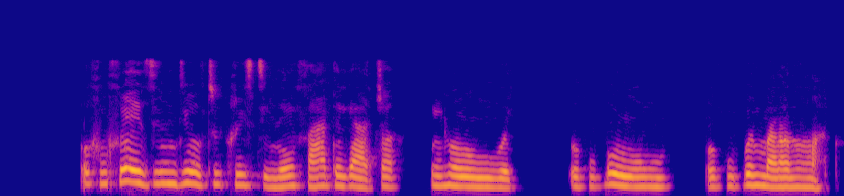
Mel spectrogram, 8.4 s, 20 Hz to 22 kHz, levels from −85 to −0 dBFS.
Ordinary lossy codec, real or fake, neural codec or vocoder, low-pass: none; fake; codec, 16 kHz, 2 kbps, FreqCodec, larger model; 7.2 kHz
